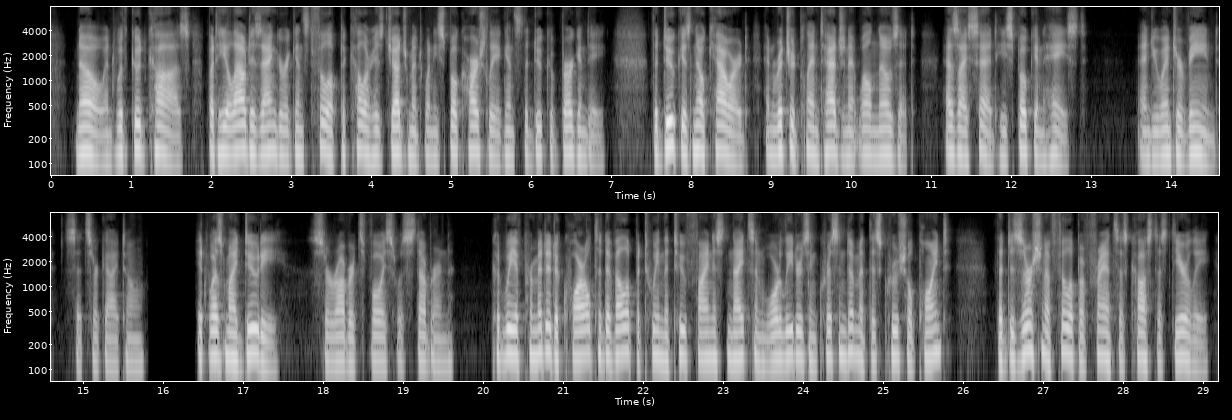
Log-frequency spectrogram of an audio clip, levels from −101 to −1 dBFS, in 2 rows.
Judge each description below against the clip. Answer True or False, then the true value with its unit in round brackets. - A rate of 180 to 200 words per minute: True (185 wpm)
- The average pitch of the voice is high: False (135 Hz)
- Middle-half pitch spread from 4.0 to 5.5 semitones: False (2.8 semitones)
